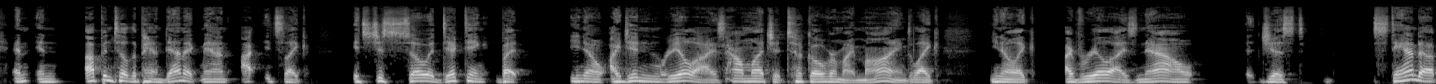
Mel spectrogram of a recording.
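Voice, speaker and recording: A man with an American accent and a medium pitch sounds somewhat breathy, using ordinary pitch variation on a very clean recording with a silent background. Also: fairly slow pace. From California, Santa Cruz. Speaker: punk singer and stand-up comedian. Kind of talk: casual interview chat. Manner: animated storytelling.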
